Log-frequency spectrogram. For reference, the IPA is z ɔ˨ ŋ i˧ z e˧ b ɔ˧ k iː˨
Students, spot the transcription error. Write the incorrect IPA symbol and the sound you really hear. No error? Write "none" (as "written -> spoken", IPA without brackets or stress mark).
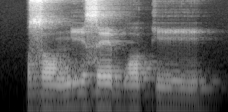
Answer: none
